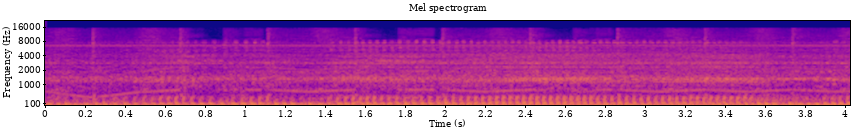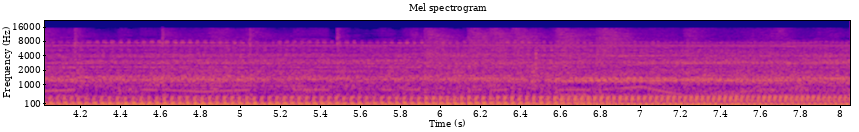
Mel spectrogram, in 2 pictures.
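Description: Kawasaki KLX150 dirt bike's single-cylinder four-stroke engine running steadily while riding, with wind rushing over the microphone. A thin tone wavers up and down about twice a second above the engine.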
